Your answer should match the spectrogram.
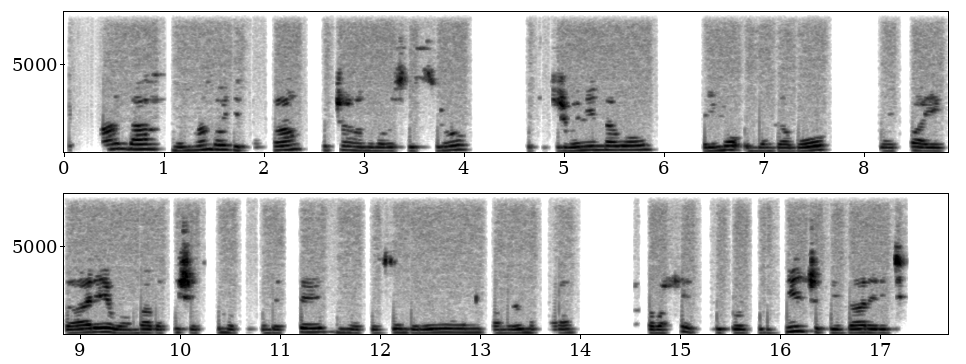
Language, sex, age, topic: Kinyarwanda, female, 18-24, finance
